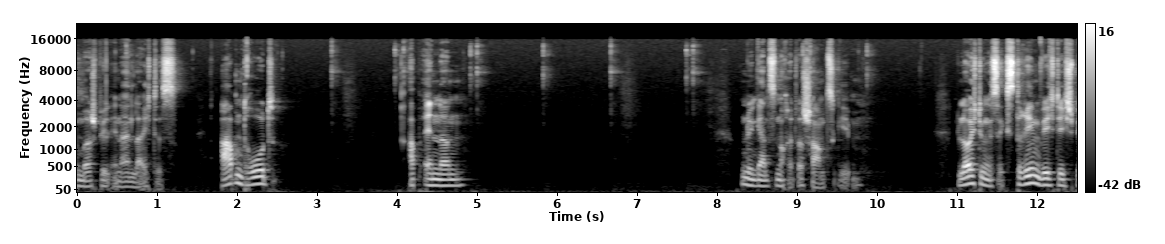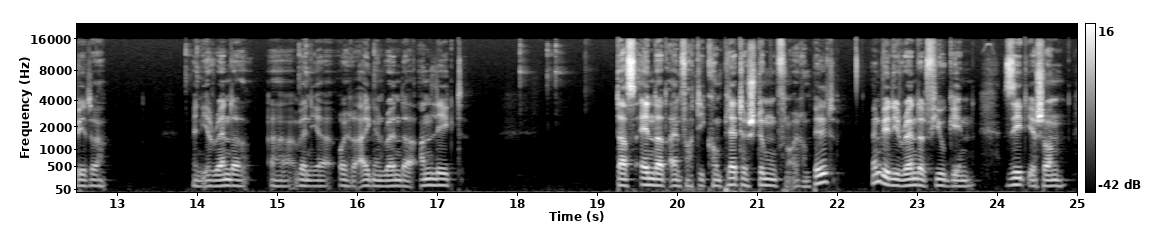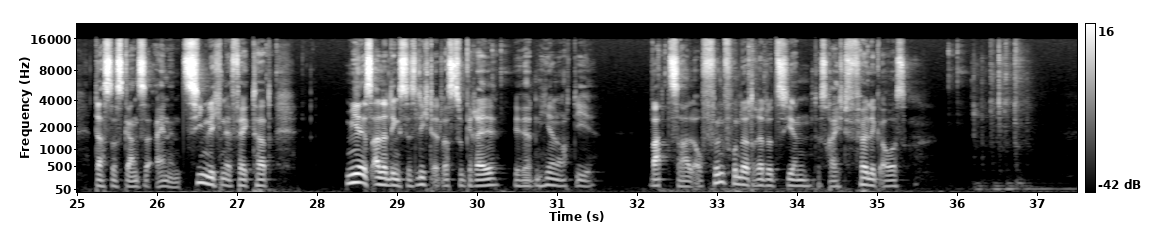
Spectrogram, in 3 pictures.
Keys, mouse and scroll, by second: 4.0 click, 4.1 click, 13.8 click, 15.3 click, 18.4 click, 18.9 middle click, 20.0 KP_0, 21.2-21.9 scroll up 1, 21.9-22.7 scroll up 2, 22.7 click, 27.4 click, 29.1 middle click, 30.2 click, 32.3 click, 33.3 KP_0, 34.8 click, 35.9 click, 36.6 KP_0.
